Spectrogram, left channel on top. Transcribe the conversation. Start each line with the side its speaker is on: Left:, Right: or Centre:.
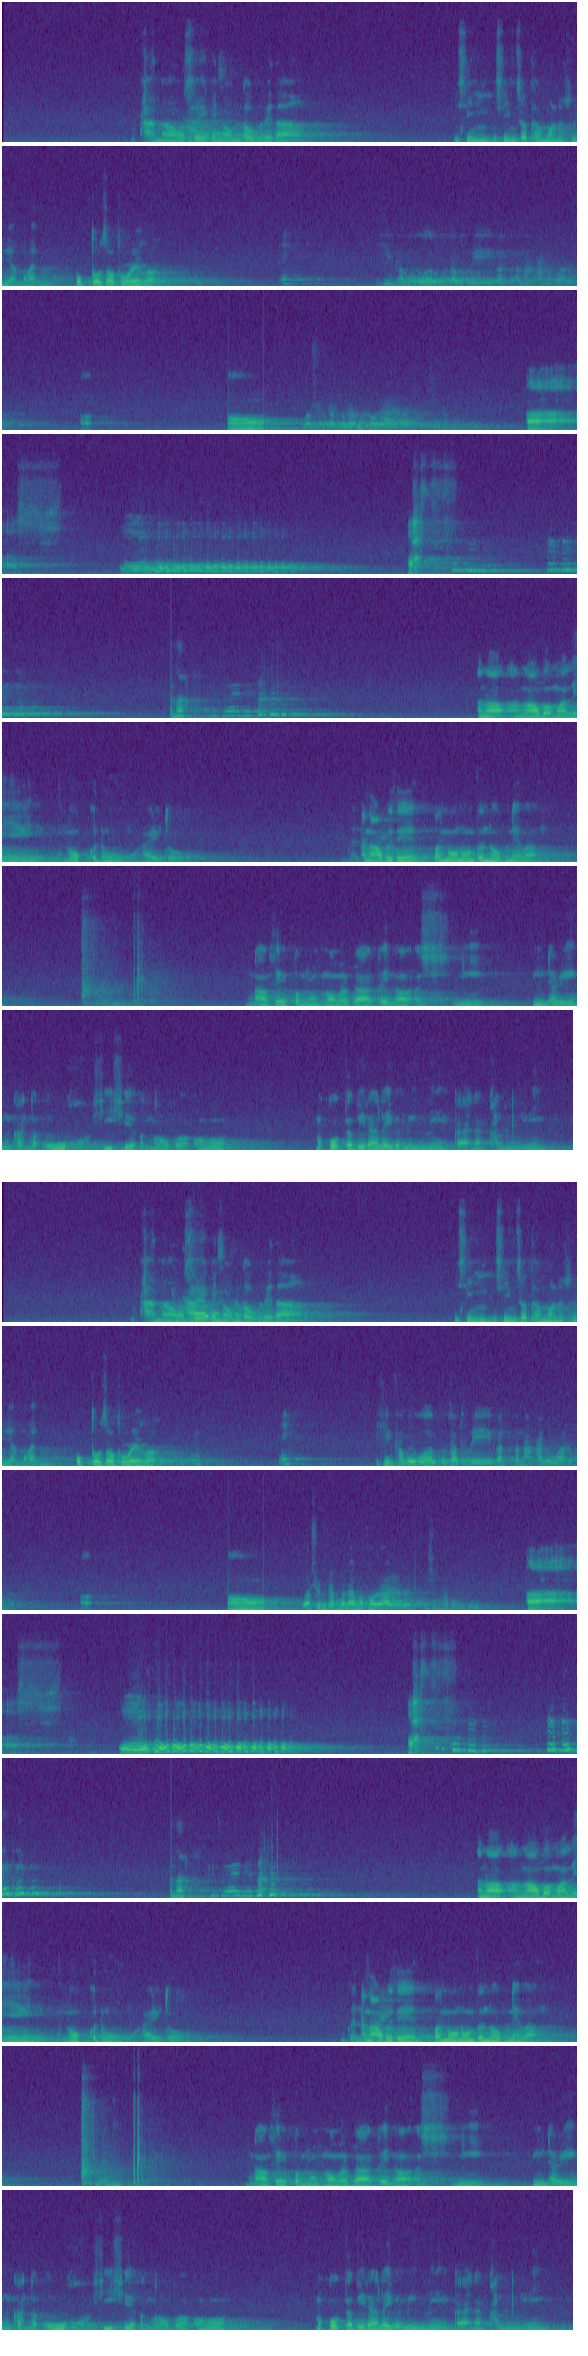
Centre: ꯈꯥꯅꯥꯎꯁꯦ
Right: ꯇꯤꯟ ꯍꯥꯔꯕ
Centre: ꯀꯩꯅꯣꯝ
Right: ꯏꯁꯤꯡꯗꯣ
Centre: ꯇꯧꯈ꯭ꯔꯦꯗꯥ ꯏꯁꯤꯡ ꯏꯁꯤꯡꯁꯨ ꯊꯪꯃꯜꯂꯁꯨ ꯌꯥꯝ ꯅꯨꯡꯉꯥꯏ <unintelligible> ꯄꯨꯛꯇꯣ ꯆꯥꯎꯊꯣꯔꯛꯑꯦꯀꯣ
Right: <unintelligible> ꯑꯦ ꯏꯁꯤꯡ ꯊꯛꯕꯕꯨ ꯄꯨꯛ ꯆꯥꯎꯊꯣꯔꯛꯑꯦ ꯀꯅꯥ ꯍꯥꯏꯕ ꯋꯥꯔꯣ
Centre: ꯑ ꯑꯣ
Right: ꯋꯥꯁꯔꯨꯝ ꯆꯪꯕꯅ ꯑꯃꯐꯥꯎ ꯌꯥꯔꯔꯣꯏ ꯏꯁꯤꯡ ꯊꯛꯕ ꯑꯗꯨꯒꯤ
Centre: ꯑꯁ
Right: ꯑꯣ ꯍꯣꯍꯣꯍꯣꯍꯣꯍꯣꯍꯣꯍꯣꯍꯣꯍꯣ <unintelligible>
Centre: ꯑꯁ ꯑꯥꯅ
Right: ꯀꯩꯁꯨꯍꯥꯏꯗꯦꯗ
Centre: ꯑꯉꯥꯎ ꯑꯉꯥꯎꯕ ꯃꯥꯜꯂꯛꯑꯦ ꯅꯣꯛꯀꯅꯣ ꯍꯥꯏꯔꯤꯗꯣ
Right: ꯑꯃꯨꯛ ꯀꯟꯅ
Centre: ꯑꯉꯥꯎꯕꯁꯦ
Right: ꯁꯥꯏ
Centre: ꯄꯪꯅꯣꯅꯣꯛꯒ ꯅꯣꯛꯄꯅꯦꯕꯥ
Right: ꯎꯝ
Centre: <unintelligible> ꯄꯪꯅꯣꯛ ꯅꯣꯛꯔꯒ ꯀꯩꯅꯣ ꯑꯁ ꯃꯤ ꯃꯤꯅꯔꯦꯡ ꯀꯥꯟꯗ ꯑꯣ ꯁꯤꯁꯦ ꯑꯉꯥꯎꯕ ꯑꯣ ꯃꯀꯣꯛꯇ ꯕꯦꯔꯥ ꯂꯩꯕ ꯃꯤꯅꯤꯅꯦ ꯀꯥꯏꯅ ꯈꯟꯒꯤꯅꯤ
